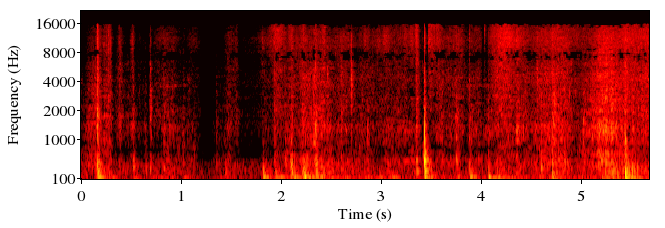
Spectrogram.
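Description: Cardboard rustling and scraping as an inner box is worked out of a larger shipping carton, with scattered small knocks and one sharp knock about three and a half seconds in.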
